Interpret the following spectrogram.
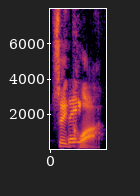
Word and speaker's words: St. Croix: Do you go American or French? It's Croix. So St. It's Croix. Croix. St. Croix.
